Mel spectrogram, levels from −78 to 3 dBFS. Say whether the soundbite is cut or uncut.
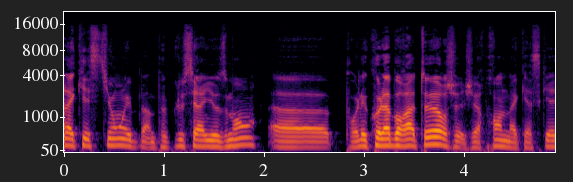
cut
